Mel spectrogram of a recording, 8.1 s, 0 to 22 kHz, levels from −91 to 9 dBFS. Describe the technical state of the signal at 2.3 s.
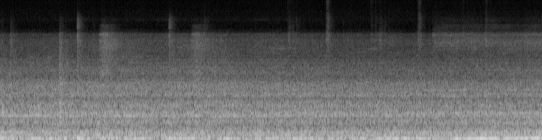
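At 2.3 s the sound carries a doubled audio track, present across the whole clip: a second, full-band copy trails the original by about one and a half seconds, roughly 5 dB quieter, with no decay or room colour. This is likely a second capture through a slower path mixed back in.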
